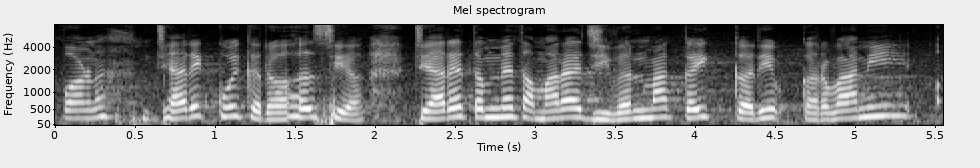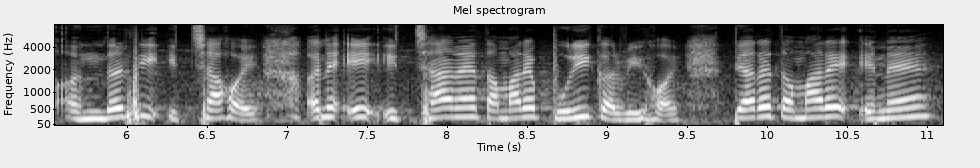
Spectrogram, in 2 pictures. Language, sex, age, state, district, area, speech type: Gujarati, female, 30-45, Gujarat, Surat, urban, spontaneous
